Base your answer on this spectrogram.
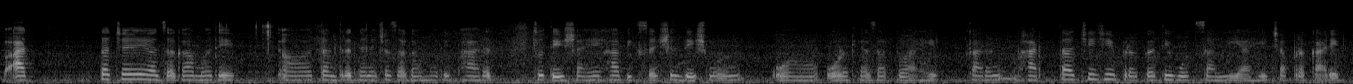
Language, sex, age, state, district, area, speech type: Marathi, female, 30-45, Maharashtra, Yavatmal, urban, spontaneous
